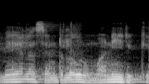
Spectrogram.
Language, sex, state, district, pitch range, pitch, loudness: Tamil, male, Tamil Nadu, Nilgiris, 105-115 Hz, 110 Hz, -13 LUFS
